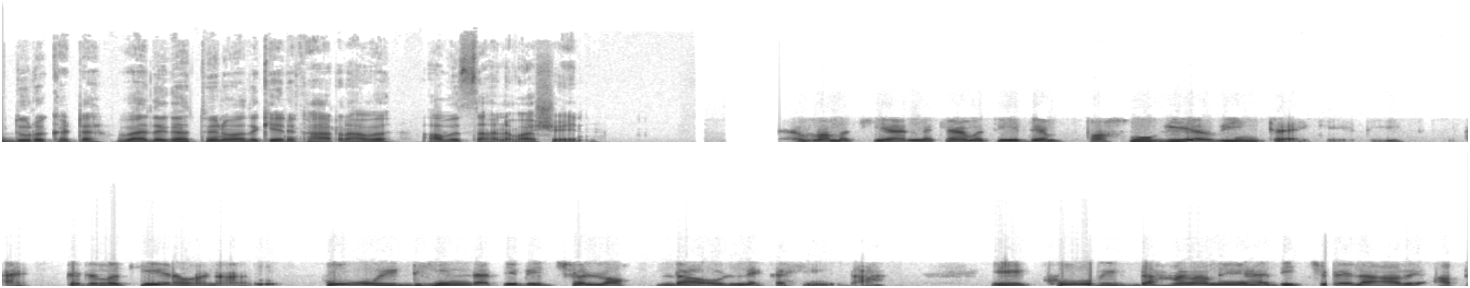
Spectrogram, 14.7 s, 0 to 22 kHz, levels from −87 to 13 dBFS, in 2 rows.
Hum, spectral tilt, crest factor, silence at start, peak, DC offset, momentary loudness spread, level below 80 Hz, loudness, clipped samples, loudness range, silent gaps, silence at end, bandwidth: none; -6.5 dB/octave; 14 dB; 0 s; -2 dBFS; under 0.1%; 10 LU; -54 dBFS; -16 LUFS; under 0.1%; 3 LU; 3.62-3.88 s; 0.1 s; 16 kHz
